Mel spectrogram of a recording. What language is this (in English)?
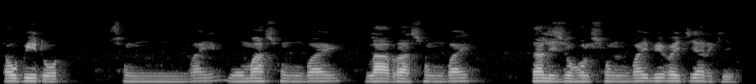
Bodo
